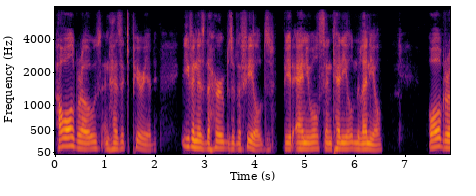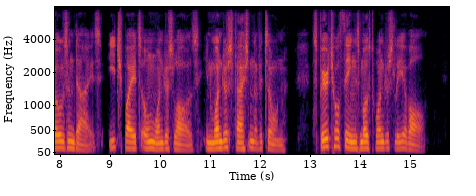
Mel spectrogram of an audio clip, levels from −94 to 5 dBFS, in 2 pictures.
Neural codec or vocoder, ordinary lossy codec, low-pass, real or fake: codec, 24 kHz, 0.9 kbps, WavTokenizer, medium speech release version 2; AAC, 48 kbps; 7.2 kHz; fake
